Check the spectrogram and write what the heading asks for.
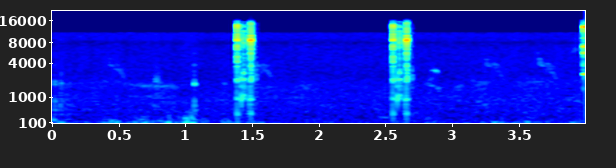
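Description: Two sharp double clicks about a second apart over a faint low rumble.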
